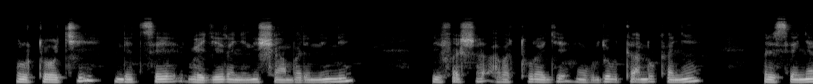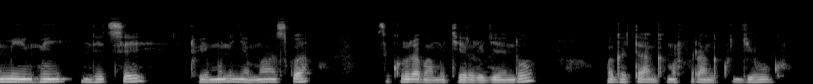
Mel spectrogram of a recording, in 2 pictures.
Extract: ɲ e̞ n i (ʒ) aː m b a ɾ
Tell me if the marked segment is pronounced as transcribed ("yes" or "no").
no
